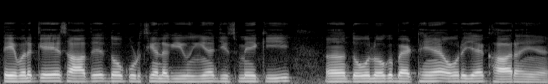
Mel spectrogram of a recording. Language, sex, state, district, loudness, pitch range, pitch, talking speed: Hindi, male, Chandigarh, Chandigarh, -15 LUFS, 135-145 Hz, 140 Hz, 220 wpm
